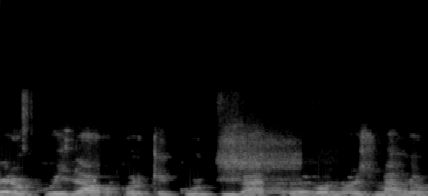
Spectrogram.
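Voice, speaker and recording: Speech at a fairly slow pace, with fairly even intonation throughout. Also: man. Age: 70s. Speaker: spiritual author and meditation teacher. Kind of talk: interview.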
